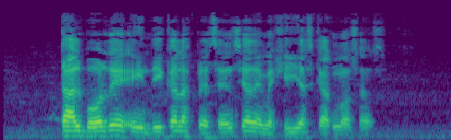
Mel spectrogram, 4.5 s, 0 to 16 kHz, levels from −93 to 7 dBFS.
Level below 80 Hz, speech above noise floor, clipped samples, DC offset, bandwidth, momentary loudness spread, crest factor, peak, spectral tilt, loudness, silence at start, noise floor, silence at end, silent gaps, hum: -56 dBFS; 38 dB; under 0.1%; under 0.1%; 11 kHz; 11 LU; 20 dB; 0 dBFS; -4 dB/octave; -20 LUFS; 0.6 s; -58 dBFS; 0.7 s; none; none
